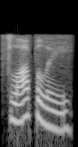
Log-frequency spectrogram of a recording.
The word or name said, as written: floppily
